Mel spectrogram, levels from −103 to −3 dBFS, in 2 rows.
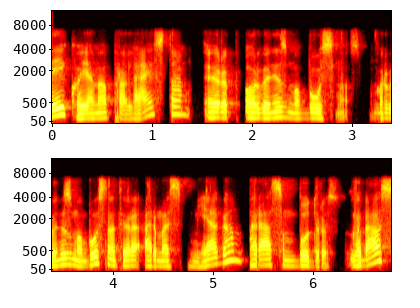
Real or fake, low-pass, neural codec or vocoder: real; 7.2 kHz; none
